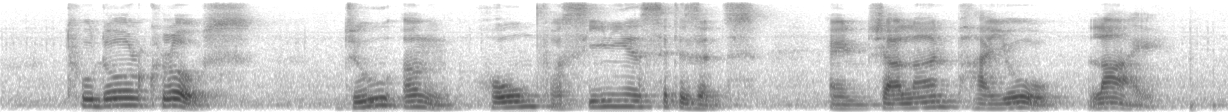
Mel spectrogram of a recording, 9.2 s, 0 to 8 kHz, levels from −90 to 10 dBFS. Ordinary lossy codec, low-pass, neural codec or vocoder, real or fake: none; 7.2 kHz; none; real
